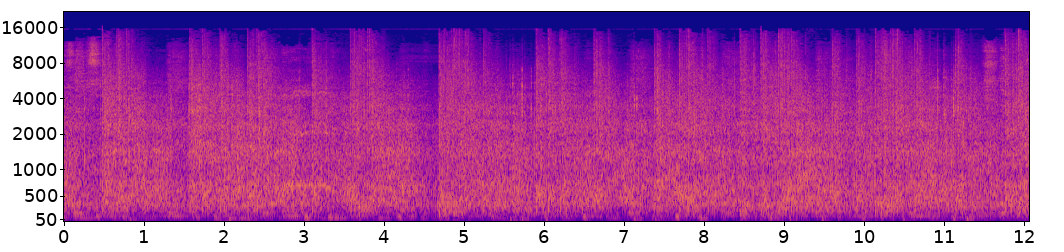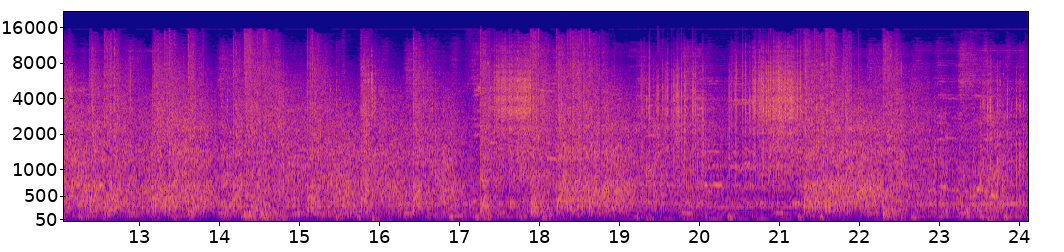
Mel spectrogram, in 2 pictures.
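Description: Fireworks display: a rapid, unbroken series of aerial shell bursts and bangs, with music playing underneath.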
